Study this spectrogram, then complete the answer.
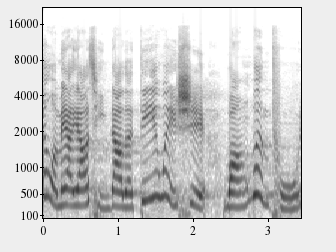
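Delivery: normal talking voice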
